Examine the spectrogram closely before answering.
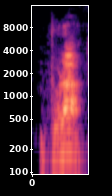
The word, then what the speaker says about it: ntura: Another word for us to finish this is ntura. Ntura. I'm getting out. Because we have that represents me, Tura is get out that has two syllables, tu and ra.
